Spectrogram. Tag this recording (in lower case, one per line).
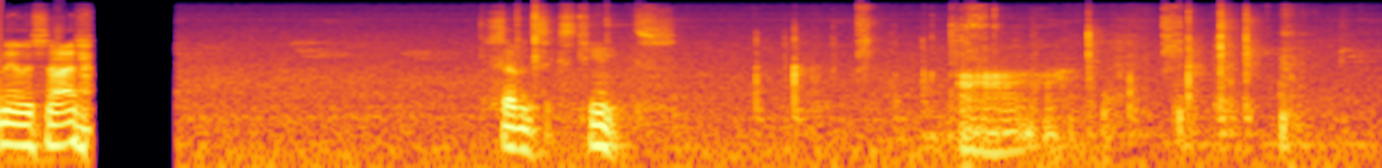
speech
